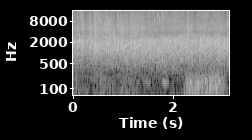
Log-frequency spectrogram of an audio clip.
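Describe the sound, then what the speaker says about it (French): Theatre audience applauding a master of ceremonies at a cultural season presentation, steady clapping from a crowd with a faint murmur of voices rising toward the end. "je vous demande d'applaudir notre maître de cérémonie, Laurent Seco."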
